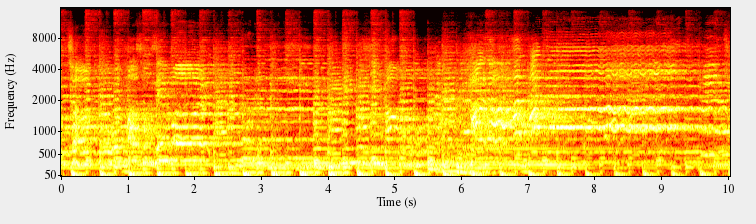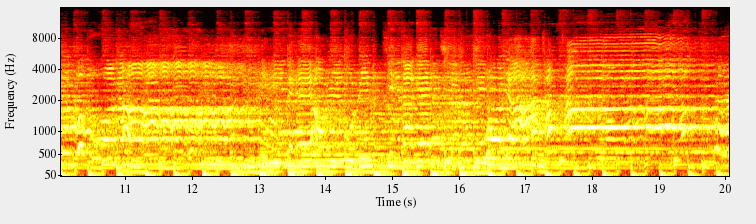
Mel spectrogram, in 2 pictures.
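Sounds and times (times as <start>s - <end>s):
backing track with steady beat: 0.0s - 20.0s
woman singing with vibrato: 0.0s - 20.0s.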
